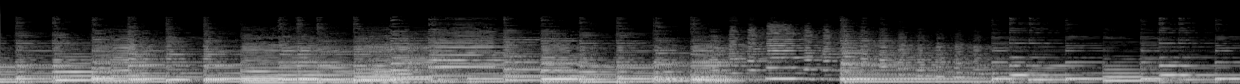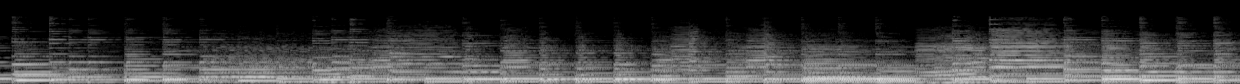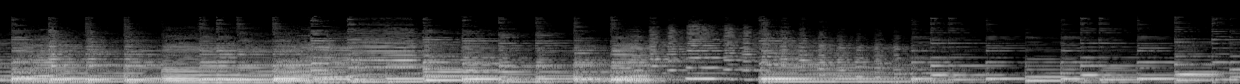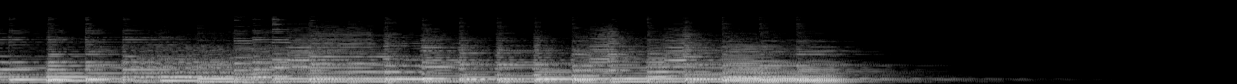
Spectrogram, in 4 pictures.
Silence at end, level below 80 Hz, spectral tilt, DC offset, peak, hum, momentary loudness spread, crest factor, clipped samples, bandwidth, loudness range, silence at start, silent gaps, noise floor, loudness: 3.5 s; -42 dBFS; -8.5 dB/octave; under 0.1%; 0 dBFS; none; 7 LU; 16 dB; under 0.1%; 9.2 kHz; 5 LU; 0 s; none; under -90 dBFS; -18 LUFS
